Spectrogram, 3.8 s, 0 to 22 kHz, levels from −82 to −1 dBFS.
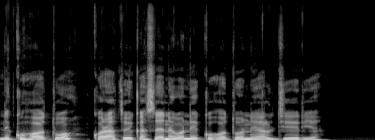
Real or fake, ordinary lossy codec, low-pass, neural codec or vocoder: fake; none; none; vocoder, 44.1 kHz, 128 mel bands every 512 samples, BigVGAN v2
